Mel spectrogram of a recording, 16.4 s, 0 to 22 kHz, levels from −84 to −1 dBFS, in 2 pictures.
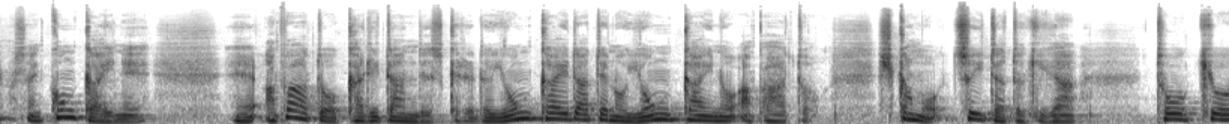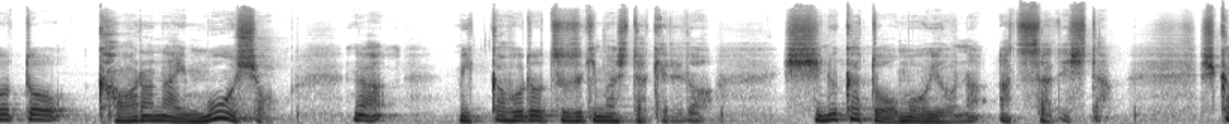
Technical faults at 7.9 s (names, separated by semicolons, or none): none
